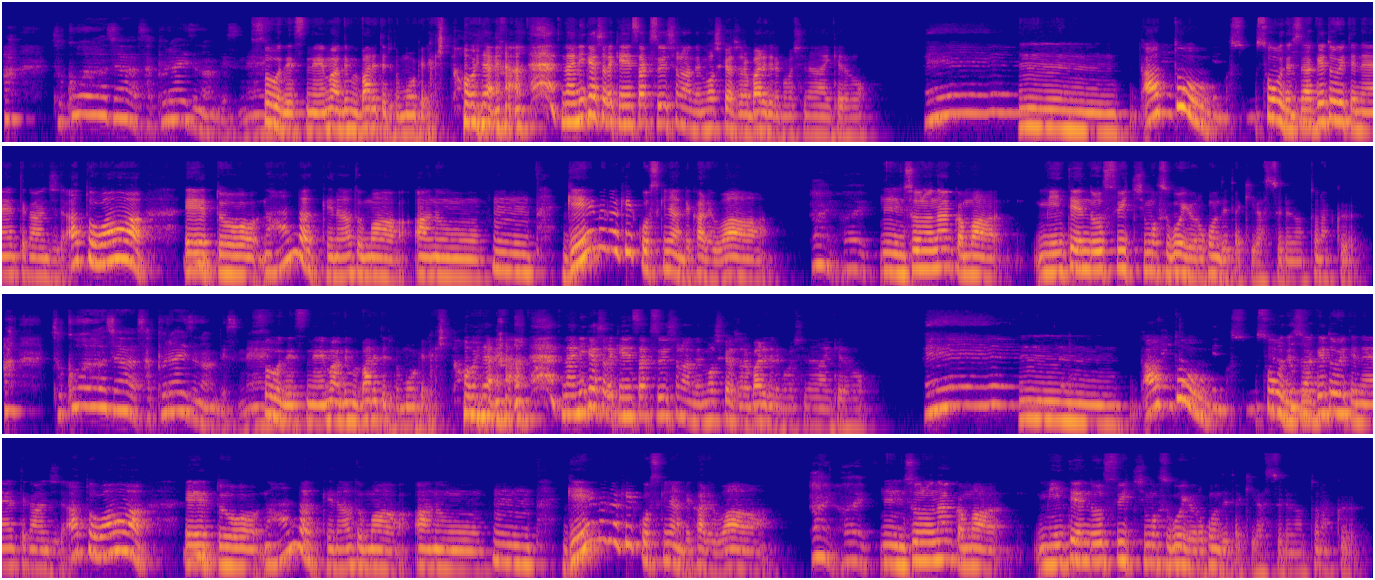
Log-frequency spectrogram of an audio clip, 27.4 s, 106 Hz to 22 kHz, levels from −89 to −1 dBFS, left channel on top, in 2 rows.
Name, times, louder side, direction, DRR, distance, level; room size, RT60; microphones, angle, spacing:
voice 1, 0.0-2.7 4.9-5.4 9.2-10.5 11.6-13.4 15.5-15.8 21.8-22.4, right 2 dB, 45° right, 0.5 m, -34 dB
voice 2, 2.6-8.6 10.2-12.1 12.6-21.3 22.5-23.7 24.0-27.2, left 3 dB, 45° left, 0.5 m, -27 dB
4.0 x 2.1 x 4.2 m
head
